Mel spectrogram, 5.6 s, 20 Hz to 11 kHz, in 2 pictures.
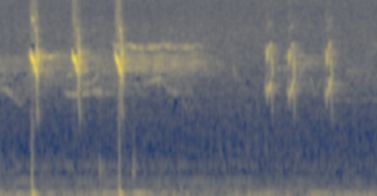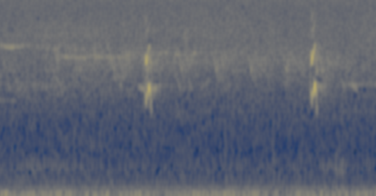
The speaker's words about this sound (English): I was on my way off, but there's some crossbills coming up to the hilltop. 7:15 a.m.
